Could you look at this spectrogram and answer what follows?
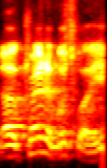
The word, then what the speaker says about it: Credo Mutwa: You got to meet and did you study with, I'm going to butcher his name right now, Credo Mutwa? – Credo Mutwa, yeah, that's right.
